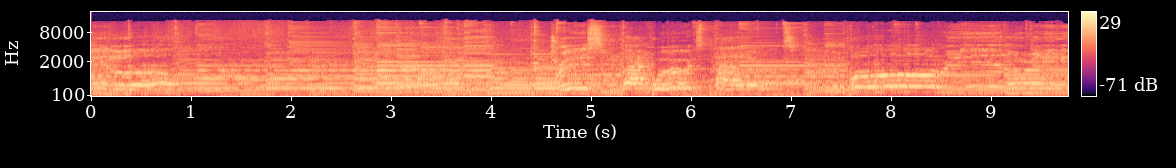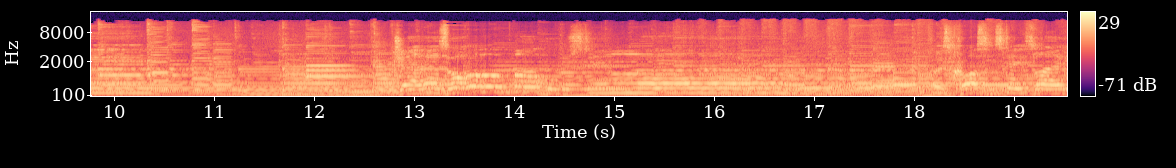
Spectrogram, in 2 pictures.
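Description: Live acoustic band playing an instrumental break: a flute carries the melody over strummed acoustic guitars and electric bass.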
